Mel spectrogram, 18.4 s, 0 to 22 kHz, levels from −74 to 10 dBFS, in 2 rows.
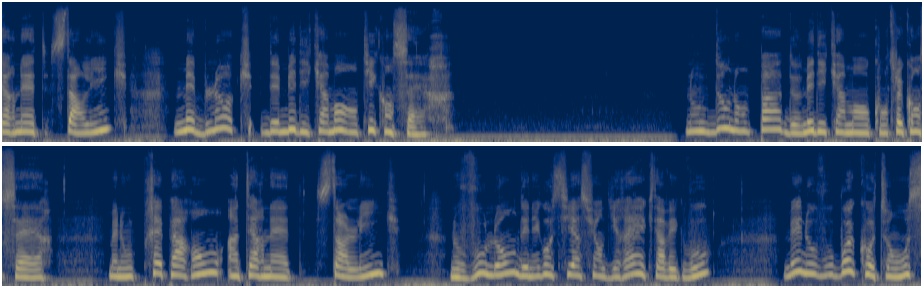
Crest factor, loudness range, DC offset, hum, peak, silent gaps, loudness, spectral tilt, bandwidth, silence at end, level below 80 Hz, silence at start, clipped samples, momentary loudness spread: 16 dB; 4 LU; under 0.1%; none; -6 dBFS; none; -21 LUFS; -6 dB/octave; 18.5 kHz; 0 s; -42 dBFS; 0 s; under 0.1%; 10 LU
